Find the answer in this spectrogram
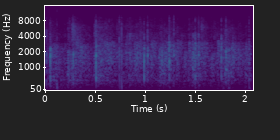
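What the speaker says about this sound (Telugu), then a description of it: "గట్టిగా చప్పట్లు కొడదా" A church audience claps during a Telugu Christian sermon, producing a steady, fairly faint wash of many hands clapping at once that carries on for a couple of seconds.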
